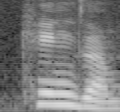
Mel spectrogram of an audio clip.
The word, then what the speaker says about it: kingdom: Kingdom. Which one is accented? King. Which one is being lazy? Dumb. You hear a.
